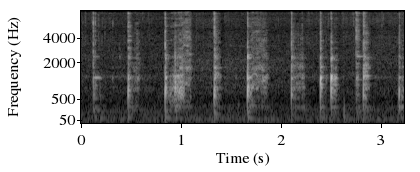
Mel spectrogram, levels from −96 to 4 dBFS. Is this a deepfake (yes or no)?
no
